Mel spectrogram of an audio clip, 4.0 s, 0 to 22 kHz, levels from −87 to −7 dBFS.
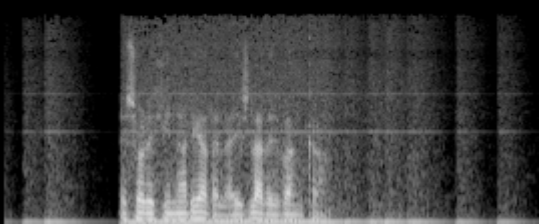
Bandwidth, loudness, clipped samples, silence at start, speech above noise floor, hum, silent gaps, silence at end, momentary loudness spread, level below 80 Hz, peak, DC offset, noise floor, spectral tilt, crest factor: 17 kHz; -24 LUFS; under 0.1%; 0.15 s; 22 dB; none; none; 0.15 s; 23 LU; -32 dBFS; -4 dBFS; under 0.1%; -44 dBFS; -5.5 dB/octave; 20 dB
